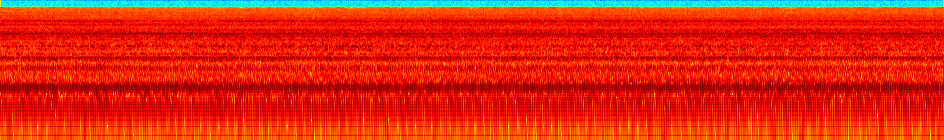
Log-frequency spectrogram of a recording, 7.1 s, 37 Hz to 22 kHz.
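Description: Induction motor run as a capacitor-excited generator, spun by its prime mover and generating about 230 volts: a steady machine hum with several fixed tones over a hiss.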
